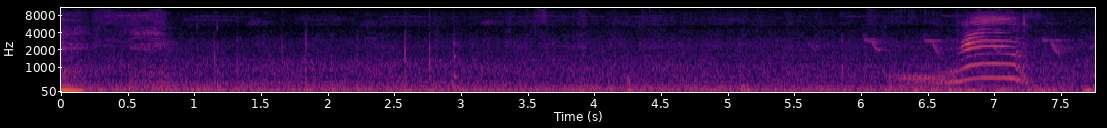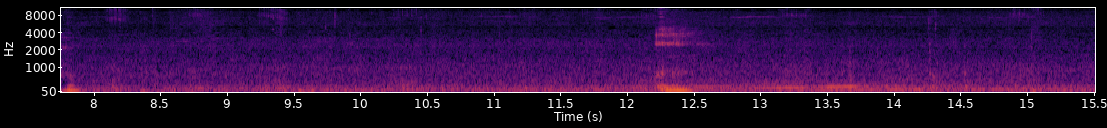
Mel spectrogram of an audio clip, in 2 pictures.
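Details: Tabby cat giving one clear, drawn-out meow midway, with stacked harmonics that rise and then fall in an arched tone. Before and after it there is only a low steady background hum and a few soft knocks.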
